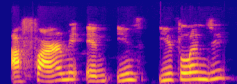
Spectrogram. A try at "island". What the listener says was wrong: An island. An island. Yes, we say island. We don't pronounce the S, okay? An island.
